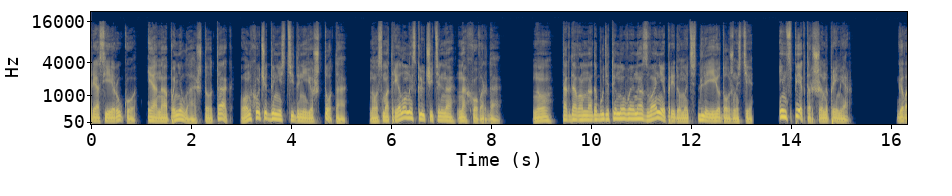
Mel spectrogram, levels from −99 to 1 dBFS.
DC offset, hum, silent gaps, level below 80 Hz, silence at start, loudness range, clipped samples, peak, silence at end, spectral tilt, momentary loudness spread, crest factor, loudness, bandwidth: under 0.1%; none; 5.16-5.21 s, 5.46-5.52 s, 8.44-8.48 s, 13.48-13.52 s, 15.47-15.51 s, 15.91-15.95 s; -32 dBFS; 0 s; 3 LU; under 0.1%; -4 dBFS; 0 s; -6 dB/octave; 8 LU; 14 dB; -18 LUFS; 16 kHz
